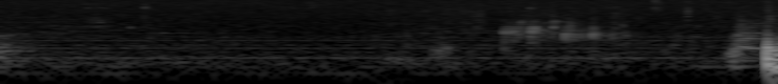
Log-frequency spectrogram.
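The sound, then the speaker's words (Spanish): A quiet stretch gives way to soft slurping sips of beer and a wet gulp, ending with a louder swallow or thud. Nobody speaks. “Doy un trago para darme valor.”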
